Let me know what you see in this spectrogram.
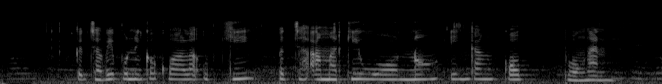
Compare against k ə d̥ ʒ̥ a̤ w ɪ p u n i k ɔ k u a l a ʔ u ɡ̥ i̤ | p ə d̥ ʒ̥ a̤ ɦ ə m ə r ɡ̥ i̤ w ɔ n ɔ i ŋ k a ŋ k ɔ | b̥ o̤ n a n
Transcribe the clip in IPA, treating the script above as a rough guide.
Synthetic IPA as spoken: k ə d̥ ʒ̥ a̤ w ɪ p u n i k ɔ k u a l a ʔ u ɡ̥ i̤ | p ə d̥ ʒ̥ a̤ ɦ a m a r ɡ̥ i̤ w ɔ n ɔ i ŋ k a ŋ k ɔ | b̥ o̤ ŋ a n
